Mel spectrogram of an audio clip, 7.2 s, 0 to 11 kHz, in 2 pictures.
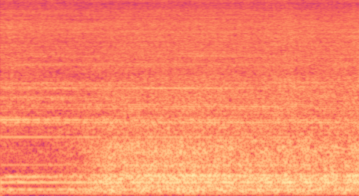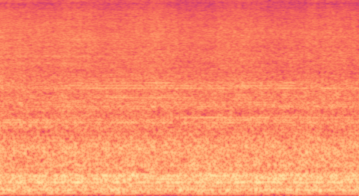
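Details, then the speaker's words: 2003 Carrier 38CKC 3-ton AC condenser, Bristol reciprocating compressor, 18-inch three-blade galvanized Revcor fan, starting up: low hum swells into steady loud fan rush and constant compressor drone, no knocks or rattles; normal running. "it has a really loud fan because the motor spins at a very high speed and it also fires up pretty quickly too as you're about to see in a few moments"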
